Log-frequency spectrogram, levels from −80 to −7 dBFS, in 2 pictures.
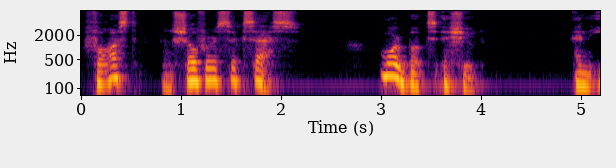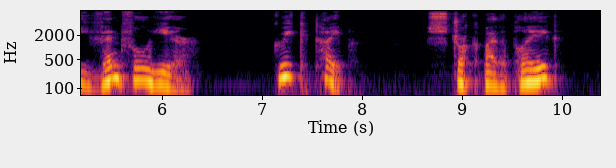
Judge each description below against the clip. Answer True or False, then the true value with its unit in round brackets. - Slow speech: True (90 wpm)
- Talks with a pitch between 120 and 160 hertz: True (135 Hz)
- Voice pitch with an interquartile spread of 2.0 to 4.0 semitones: False (4.4 semitones)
